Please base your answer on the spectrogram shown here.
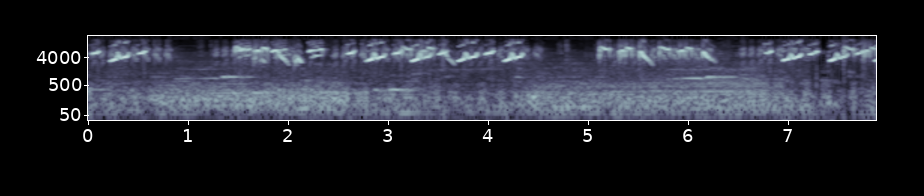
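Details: Lure recording of a cinereous tit for bird trapping, busy and noisy: rapid high chirps and downward-sweeping whistled notes in long overlapping runs, broken by brief quiet gaps.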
